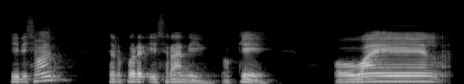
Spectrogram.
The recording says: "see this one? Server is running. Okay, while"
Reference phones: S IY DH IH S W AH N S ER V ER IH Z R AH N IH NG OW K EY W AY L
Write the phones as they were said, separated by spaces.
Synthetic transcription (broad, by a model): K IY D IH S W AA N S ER P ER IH S R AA N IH NG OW K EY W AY L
